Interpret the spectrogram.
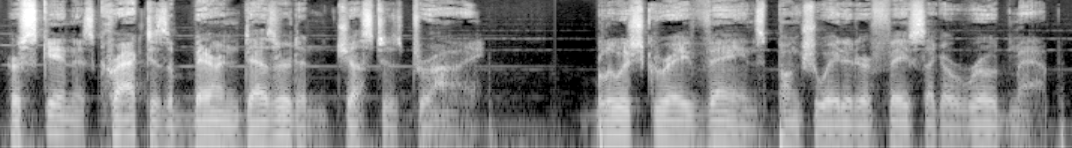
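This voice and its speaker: In a hard-boiled audio drama, a man voices a haunted, dogged supernatural investigator recounting his tale in first person. His low-pitched, darkish voice unfolds unhurriedly over soft background music, tense and narrating.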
